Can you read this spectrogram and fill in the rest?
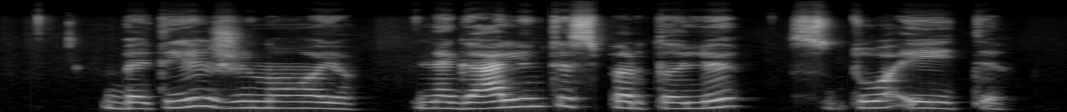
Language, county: Lithuanian, Vilnius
